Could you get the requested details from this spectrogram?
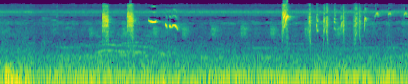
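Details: Spotted 'trotol' kolibri ninja sunbird singing as lure material: a few piercing high chirps, a quick twisting whistled phrase, then a burst of rapid thin notes, with a constant high-pitched hum behind.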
